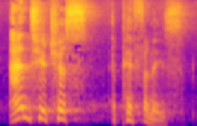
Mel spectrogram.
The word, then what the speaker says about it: Antiochus Epiphanes: So after a few years of this Syrian rule, the king of the Seleucids was this guy, Antiochus Epiphanes. That is the correct way of pronouncing it. I even got the accent right.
